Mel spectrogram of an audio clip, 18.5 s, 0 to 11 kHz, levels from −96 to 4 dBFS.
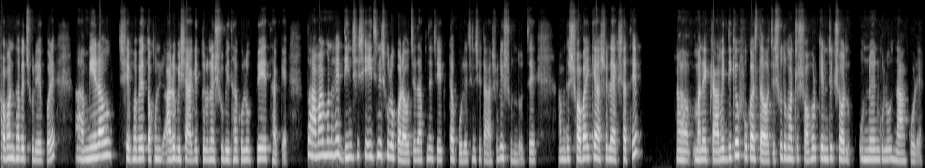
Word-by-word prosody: সমানভাবে 210 -2 +2
ছড়িয়ে 175 -4 -3
পড়ে। 180 +6 +1 0.5
আ - - 0 0.2
মেয়েরাও 235 +5 +7 0.4
সেভাবে 200 -1 +2
তখন 195 +1 0 0.2
আরো 195 +3 +4
বেশি 195 +1 -1
আগের 180 +2 -5
তুলনায় 185 -1 -1
সুবিধাগুলো 185 -1 -2 0.2
পেয়ে 200 0 +4
থাকে। 165 - -5 0.4
তো - - -3
আমার 255 +2 +5
মনে 270 0 +1
হয় 290 -1 +3
দিন 225 +1 +2
শেষে 260 0 -5
এই - - +2
জিনিসগুলো 260 -3 0
করা 175 -3 +6
উচিত। 180 +3 -7
আপনি 205 +4 -8
যেটা 185 +1 -2
বলেছেন 160 +4 -6
সেটা 185 -2 -6
আসলেই 200 +6 -4
সুন্দর 160 -4 -11
যে 170 - -1 0.5
আমাদের 190 +1 -3
সবাইকে 210 +2 +4
আসলে 210 0 0
একসাথে 195 +5 -1 0.9
আ - - +2 0.3
মানে 185 +1 +4
গ্রামের 180 +2 +3
দিকেও 260 +5 +4
ফোকাস 215 -2 +3
দেওয়া 165 -2 +6
উচিত। 160 0 -8
শুধুমাত্র 210 -2 -1
শহর 175 +4 0
কেন্দ্রিক 205 0 0
শর 185 -2 +3 0.3
উন্নয়ন 190 0 0
গুলো 190 0 -3 0.2
না 160 - +1 0.2
করে। 160 -2 -8
195 Hz, 160 wpm, -17 LUFS, 185-215 Hz, 0.9 s, মেয়েরাও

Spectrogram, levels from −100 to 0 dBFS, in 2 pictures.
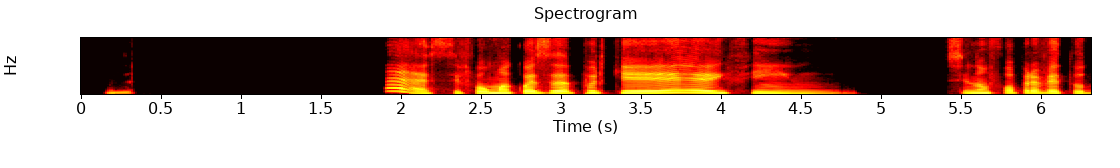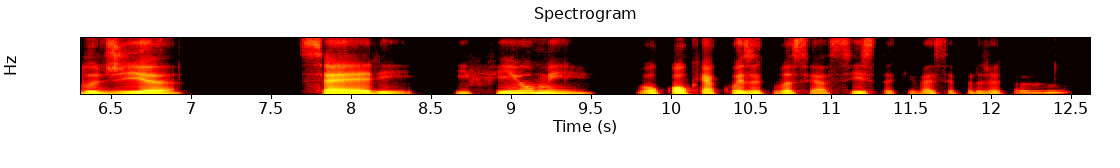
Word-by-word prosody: Hum. 245 +4 -14 1.6
É, 440 - 0
se 200 +3 -10
for 210 +2 0
uma 220 +1 +6
coisa 235 +1 +3
porque 250 +3 +4
enfim, 180 -6 -3 0.7
se 225 - -8
não 225 0 +4
for 245 +3 -3
para 245 0 +1
ver 230 -1 +1
todo 210 -1 -3
dia, 180 -1 -1 0.7
série 175 -2 -1 0.3
e 170 -1 -13
filme, 200 -5 -2 0.3
ou 180 -4 -6
qualquer 180 +1 0
coisa 185 0 -4
que 180 -2 -26
você 165 0 -9
assista 195 +5 -11
que - - -27
vai 165 - -12
ser 170 - -21
projetada 85 - -17
ali 260 +3 -20
195 Hz, 140 wpm, -24 LUFS, 175-235 Hz, 1.6 s, uma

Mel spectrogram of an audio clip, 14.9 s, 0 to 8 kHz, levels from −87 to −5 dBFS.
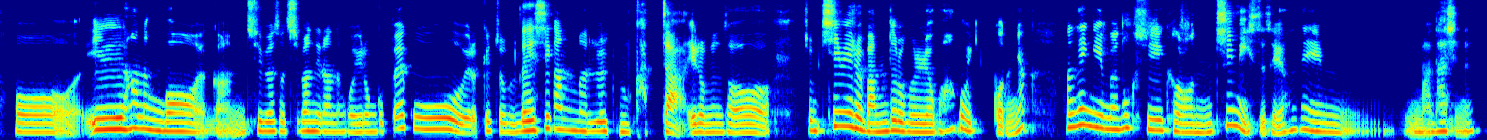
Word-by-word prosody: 어 180 -1 0
일하는 240 -2 +5
거 195 -1 +3
약간 185 - -7
집에서 200 0 -1
집안일하는 190 -1 -2
거 175 -1 -3
이런 185 +1 -3
거 190 - -7
빼고 245 -5 +2
이렇게 200 +5 -3
좀 185 -3 -6
'내 205 +2 +6
시간으 225 -2 -1
를 195 +1 +1 0.3
갖자.' 180 -3 -3
이러면서 175 -2 -1 0.3
좀 210 -1 -2
취미를 295 +2 +3
만들어 195 +1 +3
보려고 180 0 0
하고 240 +2 -2
있거든요. 200 +1 -4 0.4
선생님은 280 -5 +2
혹시 235 -4 0
그런 175 -3 -2
취미 320 -6 0
있으세요 170 -3 -5
선생님만 195 -2 -5
하시는? 195 0 -1
200 Hz, 295 characters per minute, -26 LUFS, 185-230 Hz, 0.4 s, 내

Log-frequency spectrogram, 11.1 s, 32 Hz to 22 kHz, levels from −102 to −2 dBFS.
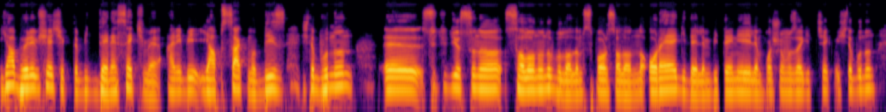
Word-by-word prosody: ya, 155 +1 +1
böyle 130 +2 +6
bir - - -6
şey 145 +2 -1
çıktı, 115 -4 -8
bir 105 -2 -11
denesek 115 +2 0
mi? 95 -3 -4
Hani, 115 -1 -5
bir 120 -1 -2
yapsak 115 +3 +1
mı? 100 -1 -5
Biz, 125 -2 +1 0.2
işte 120 0 -3
bunun, 145 +4 0 0.4
eee, 125 -1 +5
stüdyosunu, 130 -1 0
salonunu 125 +1 +2
bulalım, 105 -1 -1
spor 105 +1 0
salonunu 100 0 -1
oraya 120 +2 +5
gidelim, 100 -3 -2
bir 110 - -8
deneyelim, 110 -1 0
hoşumuza 110 +1 -4
gidecek 105 +3 -11
mi? - - -14
İşte, 115 +3 -6
bunun 130 +1 -4
115 Hz, 160 wpm, -23 LUFS, 105-130 Hz, 0.4 s, böyle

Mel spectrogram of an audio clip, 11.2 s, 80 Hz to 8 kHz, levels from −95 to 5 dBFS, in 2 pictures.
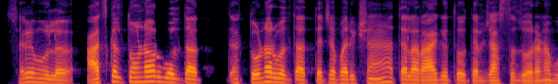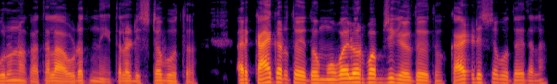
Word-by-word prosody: सगळी 160 0 -2
मुलं 125 -7 0 0.2
आजकाल 170 +4 +1
तोंडावर 175 +2 +2
बोलतात, 140 -4 +3 0.4
अक 130 - -7
तोंडावर 160 +4 +4
बोलतात, 130 -4 +1
"त्याच्या 130 +2 -2
परीक्षा 130 +1 -2
आहे 135 +2 -1
ना, 165 - -3
त्याला 125 -1 +2
राग 115 +1 +3
येतो, 120 -2 -2
त्याला 105 -1 -2
जास्त 110 0 -2
जोराने 105 +1 -1
बोलू 105 +2 -2
नका, 100 -4 -5
त्याला 100 0 +1
आवडत 95 +4 -2
नाही, 90 -4 -8
त्याला 100 0 -2
डिस्टर्ब 110 +4 -4
होतं." 90 -4 -5 0.4
अरे - - +3
काय 155 - +7
करतोय 140 -4 +2
तो 125 - +2
मोबाईलवर 145 +4 +5
PUBG 150 0 +2
खेळतोय 115 -3 +1
तो, 100 - -9
काय 130 - +4
डिस्टर्ब 140 0 -4
होतंय 115 -2 -4
त्याला? 105 +1 -9
125 Hz, 205 wpm, -24 LUFS, 110-145 Hz, 0.4 s, काय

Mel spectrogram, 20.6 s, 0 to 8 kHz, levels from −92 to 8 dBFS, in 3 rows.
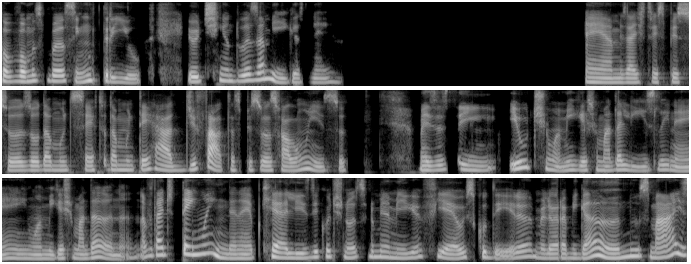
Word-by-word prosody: Vamos 185 +3 +4
supor, 200 -2 +2
assim, 190 -5 0
um 190 +6 +3
trio, 155 - -1 0.5
eu 170 0 +5
tinha 205 +1 +1
2 200 +3 +2
amigas, 155 - +1
né? 145 -1 -6 2.6
É, 155 -2 +2
amizade 150 0 0
de 150 - -9
3 150 -1 -2
pessoas 150 -1 +1
ou 155 0 +2
dá 155 - +1
muito 155 0 -5
certo 155 0 -1
ou - - -11
dá 165 - 0
muito 165 0 -4
errado. 165 -6 +1
De 170 +3 0
fato, 185 - +3
as 155 - -6
pessoas 150 0 0
falam 145 +7 -1
isso. 140 -5 -3 0.8
Mas, 155 -1 +1
assim, 165 0 -3
eu 220 +7 +4
tinha 205 -5 -2
uma 155 - -2
amiga 155 +2 -2
chamada 155 0 -2
Lizzie, 160 +1 -2
né. 150 - -2 0.3
E - - -4
uma 140 -1 -2
amiga 140 +1 -2
chamada 150 +2 -2
Ana 150 -5 -2
na - - -2
verdade, 260 +2 +1
tenho 285 0 +5
ainda, 230 - +1
né, 150 0 0
porque 210 - 0
a 180 -4 +6
Lizzie 165 +3 0
continua 200 -4 -2
sendo 205 0 -4
minha 200 -1 0
amiga 170 +3 -3
fiel, 165 -9 0
escudeira, 190 +2 -1
melhor 155 -5 -1
amiga 155 0 0
há - - +2
anos, 220 +1 +3
mais 260 - +3
160 Hz, 180 wpm, -22 LUFS, 150-195 Hz, 2.6 s, a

